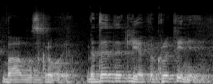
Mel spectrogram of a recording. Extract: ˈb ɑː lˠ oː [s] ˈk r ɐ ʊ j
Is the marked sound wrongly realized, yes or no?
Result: no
